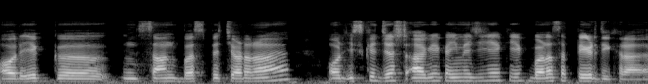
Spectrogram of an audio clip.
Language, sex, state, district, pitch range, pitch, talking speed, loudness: Hindi, male, Uttar Pradesh, Varanasi, 135-160 Hz, 145 Hz, 210 wpm, -18 LUFS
